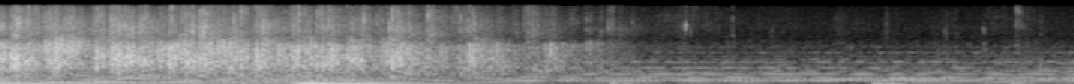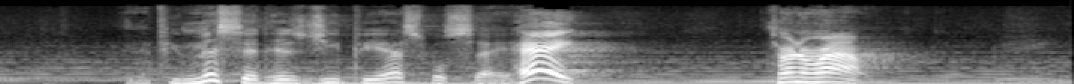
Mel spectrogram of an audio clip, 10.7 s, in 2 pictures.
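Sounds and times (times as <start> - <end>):
audience clapping hands: 0.0 - 3.7
speech: 6.1 - 8.4, 9.3 - 9.8.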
